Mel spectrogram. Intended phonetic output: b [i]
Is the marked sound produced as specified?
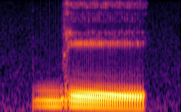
yes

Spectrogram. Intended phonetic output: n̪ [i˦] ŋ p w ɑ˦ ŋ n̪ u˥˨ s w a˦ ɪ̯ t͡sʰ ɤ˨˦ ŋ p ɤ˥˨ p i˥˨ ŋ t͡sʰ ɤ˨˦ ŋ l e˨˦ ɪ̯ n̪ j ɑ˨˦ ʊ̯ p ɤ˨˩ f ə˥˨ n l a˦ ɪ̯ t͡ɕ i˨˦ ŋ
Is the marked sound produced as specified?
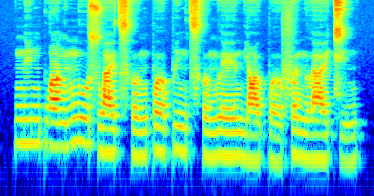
yes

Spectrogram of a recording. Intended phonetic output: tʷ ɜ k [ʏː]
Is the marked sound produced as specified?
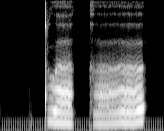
no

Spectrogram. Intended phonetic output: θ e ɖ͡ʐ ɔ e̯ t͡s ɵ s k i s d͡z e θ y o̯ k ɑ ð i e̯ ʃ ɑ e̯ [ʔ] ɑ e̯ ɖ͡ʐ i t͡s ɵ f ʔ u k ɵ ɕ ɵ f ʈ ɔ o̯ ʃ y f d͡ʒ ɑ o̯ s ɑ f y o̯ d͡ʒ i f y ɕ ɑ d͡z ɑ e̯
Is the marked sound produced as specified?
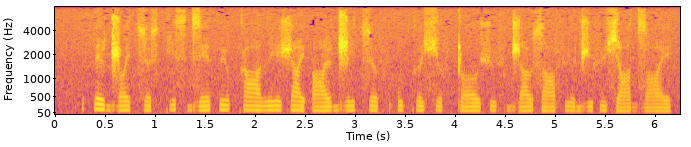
yes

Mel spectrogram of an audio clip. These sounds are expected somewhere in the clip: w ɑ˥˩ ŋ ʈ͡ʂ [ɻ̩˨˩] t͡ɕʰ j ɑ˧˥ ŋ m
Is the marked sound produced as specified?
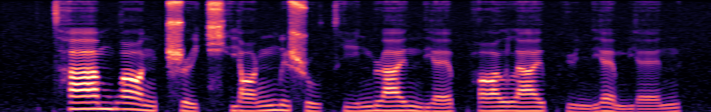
yes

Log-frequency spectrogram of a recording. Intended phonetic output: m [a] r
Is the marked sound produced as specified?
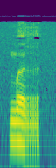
no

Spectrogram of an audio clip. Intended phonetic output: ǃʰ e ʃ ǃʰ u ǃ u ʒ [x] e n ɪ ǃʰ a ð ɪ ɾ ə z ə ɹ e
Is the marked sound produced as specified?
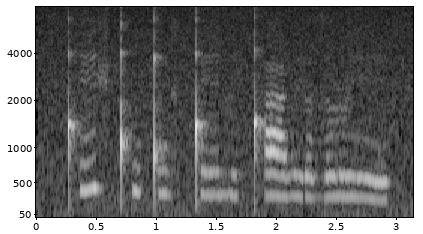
no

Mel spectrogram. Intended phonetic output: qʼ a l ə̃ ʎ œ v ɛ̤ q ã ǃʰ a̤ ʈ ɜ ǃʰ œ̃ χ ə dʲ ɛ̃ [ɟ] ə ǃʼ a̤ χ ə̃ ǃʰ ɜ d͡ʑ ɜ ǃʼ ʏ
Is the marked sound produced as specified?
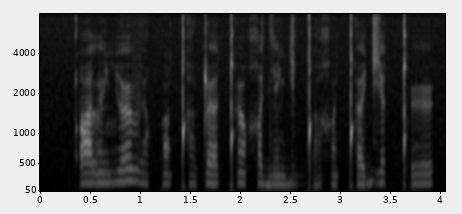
yes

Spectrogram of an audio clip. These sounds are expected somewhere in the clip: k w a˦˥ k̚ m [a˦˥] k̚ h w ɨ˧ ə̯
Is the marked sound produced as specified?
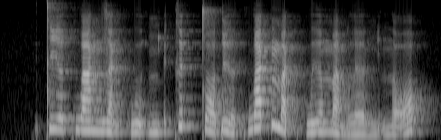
no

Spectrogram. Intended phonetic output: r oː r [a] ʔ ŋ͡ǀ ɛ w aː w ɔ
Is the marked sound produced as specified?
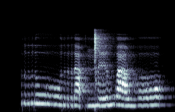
yes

